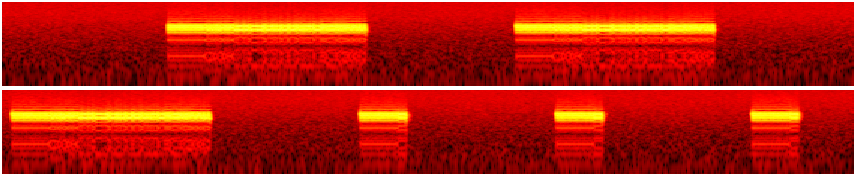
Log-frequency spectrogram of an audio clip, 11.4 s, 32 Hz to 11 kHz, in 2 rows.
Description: Emergency Alert System (SAME) tones (header bursts, then end-of-message bursts), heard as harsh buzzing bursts, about 520.83 baud.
